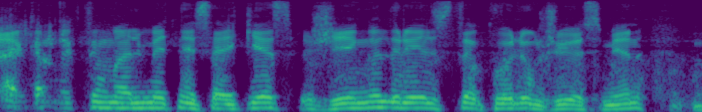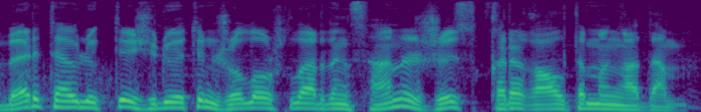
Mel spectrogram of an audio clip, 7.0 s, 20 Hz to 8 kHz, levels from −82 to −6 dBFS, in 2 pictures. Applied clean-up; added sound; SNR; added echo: neural mask model Resemble Enhance denoiser.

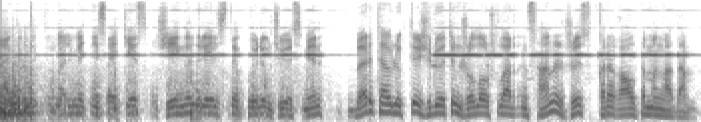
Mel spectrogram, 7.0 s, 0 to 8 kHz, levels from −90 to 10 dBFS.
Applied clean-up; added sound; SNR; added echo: neural mask model RNNoise.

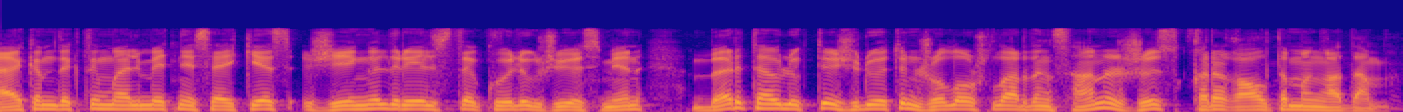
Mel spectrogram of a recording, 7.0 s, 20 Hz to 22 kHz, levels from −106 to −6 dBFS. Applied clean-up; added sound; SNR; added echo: none; none; none; none.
